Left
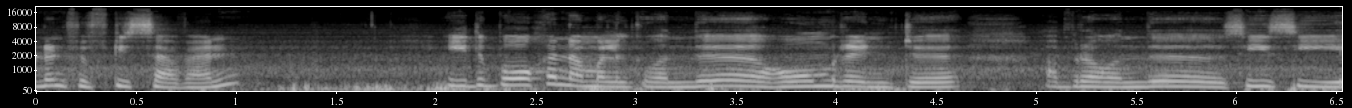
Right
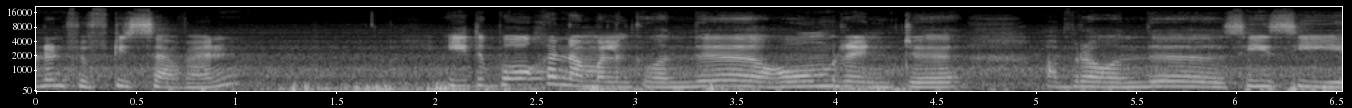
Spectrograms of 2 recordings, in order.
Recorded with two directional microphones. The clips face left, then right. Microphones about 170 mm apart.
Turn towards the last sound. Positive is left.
turn(degrees=45)  # may be behind; listen again after turning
